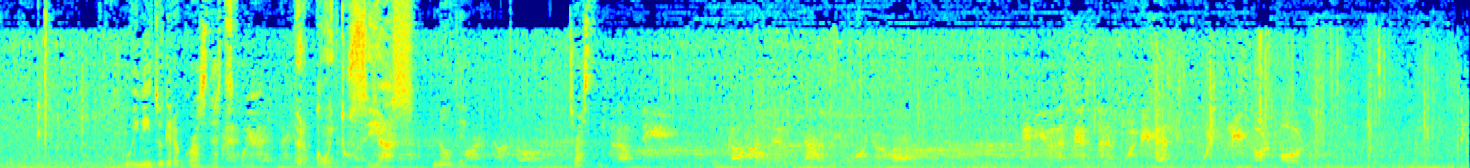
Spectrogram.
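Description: A man talks into a microphone.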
